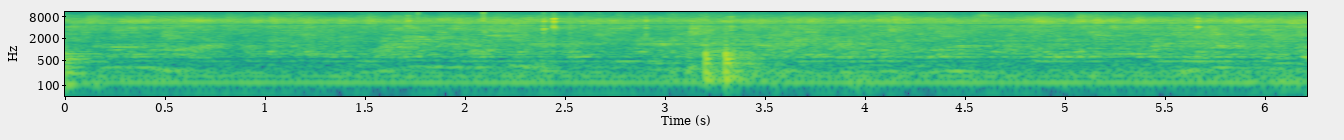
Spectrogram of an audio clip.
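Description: Brass shower-valve fittings and short plastic pipe pieces handled by hand over a steady background hum, with two small clicks a little under a second apart near the middle as pieces are pulled off and set down.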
